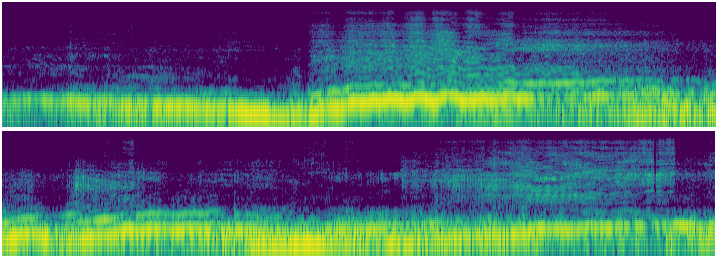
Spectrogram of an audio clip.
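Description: Wreck-race cars' engines revving hard on a dirt track, the pitch climbing and falling over and over as they accelerate and ease off, dropping lowest about five seconds in.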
